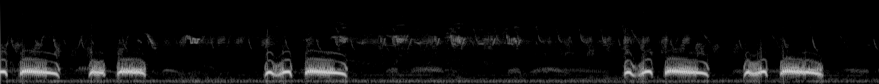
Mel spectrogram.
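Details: On its first training trip, a young decoy spotted dove coos in clustered phrases of three or four burry notes, repeated every few seconds. Thin chirping from other birds fills the gaps over a low background hum.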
